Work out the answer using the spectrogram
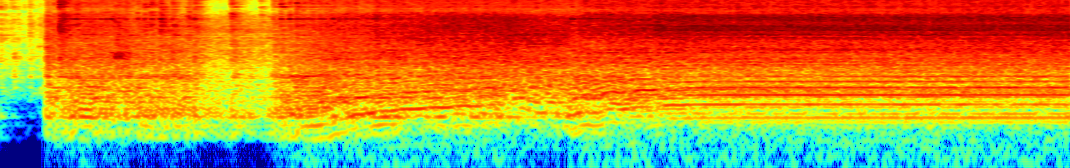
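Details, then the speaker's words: Stihl string trimmer after fitting a Hipa replacement carburetor: fires and revs cleanly to a steady high buzz without bogging; previously bogged whenever given throttle, new carb fixed it. "So, uh, that fixed it. It was bogging down whenever you tried to give it gas beforehand."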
